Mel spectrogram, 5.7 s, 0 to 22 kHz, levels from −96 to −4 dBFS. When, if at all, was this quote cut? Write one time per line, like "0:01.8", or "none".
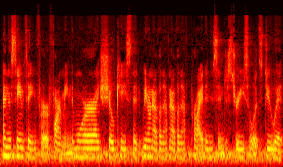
0:02.0
0:03.4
